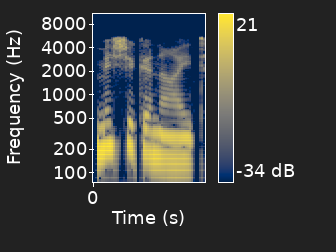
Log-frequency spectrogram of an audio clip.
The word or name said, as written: Michiganite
